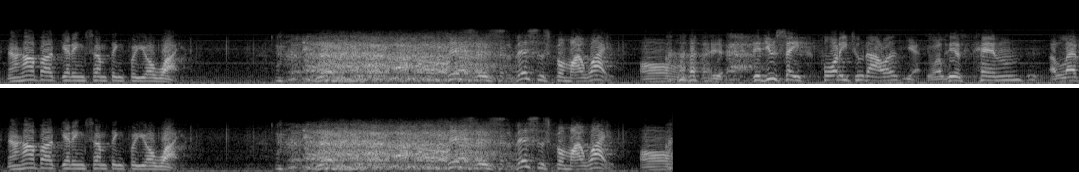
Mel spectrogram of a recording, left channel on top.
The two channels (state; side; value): drops out; right; at 6.8 s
